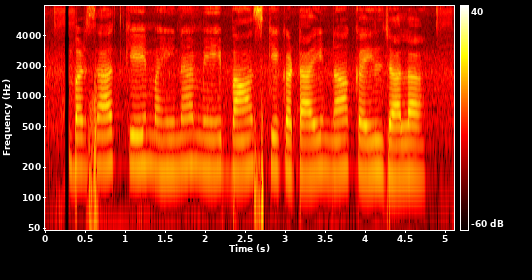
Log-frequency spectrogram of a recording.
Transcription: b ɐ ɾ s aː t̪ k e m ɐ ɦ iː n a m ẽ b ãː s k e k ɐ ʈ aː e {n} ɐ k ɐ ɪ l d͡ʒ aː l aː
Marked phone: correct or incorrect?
correct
